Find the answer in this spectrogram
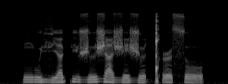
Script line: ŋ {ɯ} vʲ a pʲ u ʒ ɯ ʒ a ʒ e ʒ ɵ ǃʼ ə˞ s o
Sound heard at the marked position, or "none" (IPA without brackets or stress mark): u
